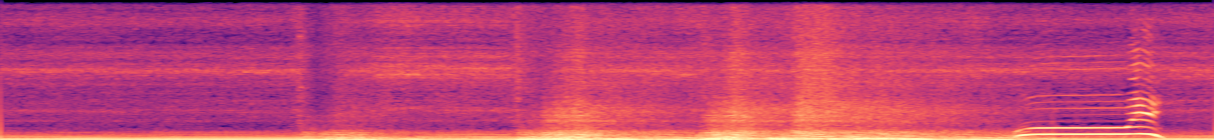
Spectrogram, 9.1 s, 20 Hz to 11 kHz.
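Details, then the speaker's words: Toyota MR2 just started after a fuel tank system fix: engine catches and revs up and down with a loud, boomy, deep exhaust note, too deep to be normal; owner suspects an exhaust leak. "i don't think this is normal man it's too deep"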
